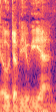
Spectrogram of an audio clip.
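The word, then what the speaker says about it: Eoghain: our regulars is a player whose name is owen but that's not how it's spelled or at least it's not spelled the traditional like uh american spelling of owen the owen it's like e-o-g-h-a-i-n uh but it's like celtic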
